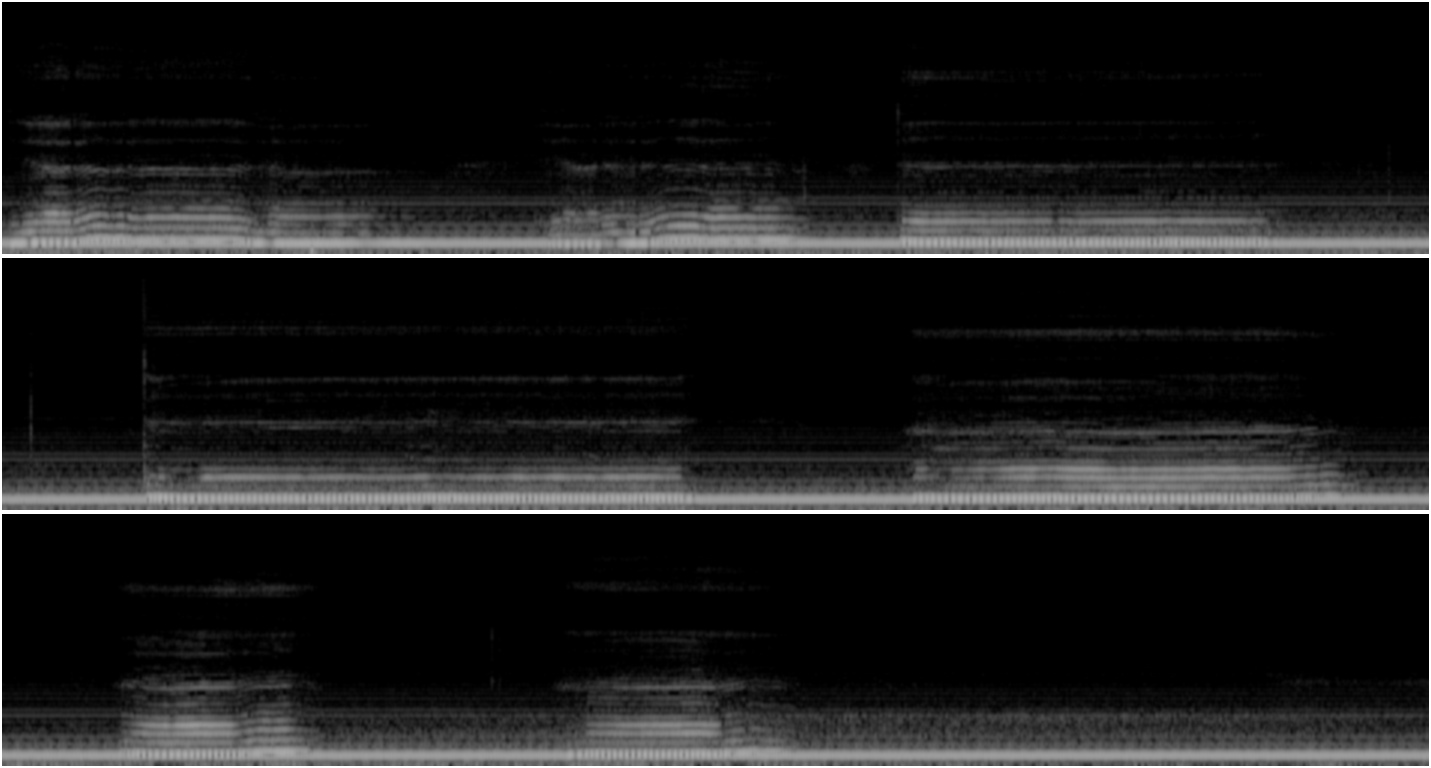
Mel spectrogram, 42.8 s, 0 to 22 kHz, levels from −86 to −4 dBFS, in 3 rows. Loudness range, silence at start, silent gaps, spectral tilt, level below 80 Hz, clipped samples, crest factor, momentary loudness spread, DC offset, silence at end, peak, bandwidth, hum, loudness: 3 LU; 0 s; none; -9.5 dB/octave; -56 dBFS; under 0.1%; 12 dB; 4 LU; under 0.1%; 0 s; -24 dBFS; 8.4 kHz; 60 Hz at -40 dBFS; -38 LUFS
